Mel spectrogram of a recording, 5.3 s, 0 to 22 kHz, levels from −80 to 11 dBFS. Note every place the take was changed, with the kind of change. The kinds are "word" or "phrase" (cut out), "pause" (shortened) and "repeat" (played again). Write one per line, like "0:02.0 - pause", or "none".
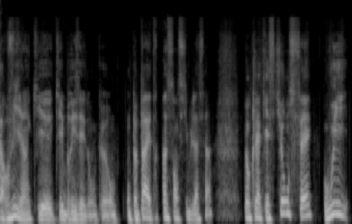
none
